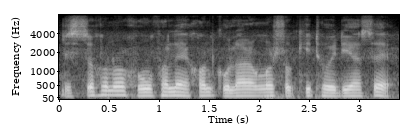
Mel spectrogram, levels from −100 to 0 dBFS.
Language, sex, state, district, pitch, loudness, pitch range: Assamese, male, Assam, Sonitpur, 120 Hz, -15 LUFS, 115-130 Hz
